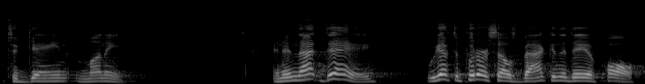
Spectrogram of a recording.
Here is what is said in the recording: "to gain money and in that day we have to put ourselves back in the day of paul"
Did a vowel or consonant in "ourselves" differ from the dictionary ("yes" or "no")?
no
